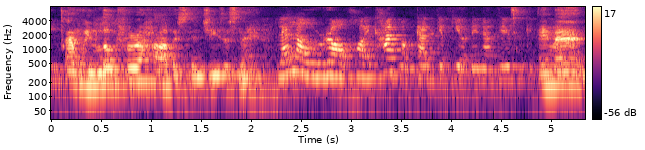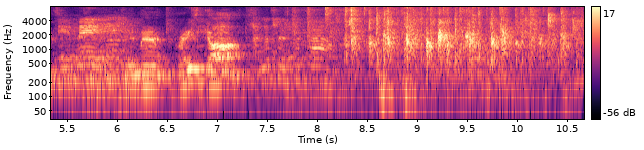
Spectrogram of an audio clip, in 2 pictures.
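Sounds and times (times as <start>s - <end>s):
speech: 0.0s - 8.4s
crowd clapping: 7.4s - 10.6s.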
